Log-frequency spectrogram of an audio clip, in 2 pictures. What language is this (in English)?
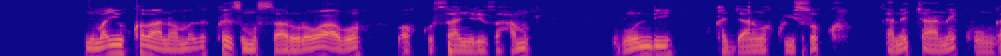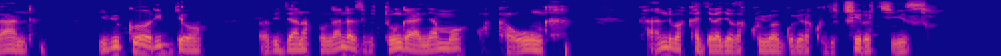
Kinyarwanda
